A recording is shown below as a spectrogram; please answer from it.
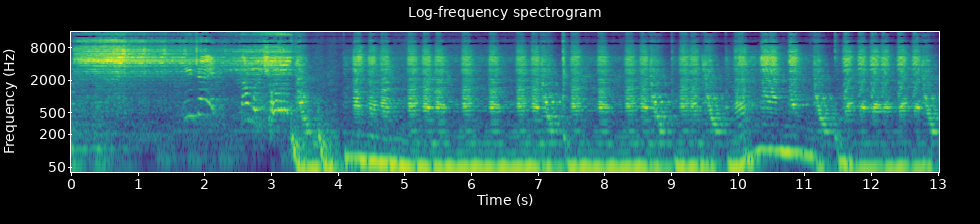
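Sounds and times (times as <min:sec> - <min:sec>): loud dubstep music: 0:02.3 - 0:13.0.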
